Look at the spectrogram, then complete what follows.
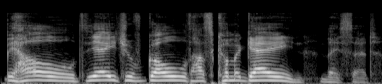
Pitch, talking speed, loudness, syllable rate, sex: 165 Hz, 155 wpm, -15 LUFS, 3.7 syllables/s, male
